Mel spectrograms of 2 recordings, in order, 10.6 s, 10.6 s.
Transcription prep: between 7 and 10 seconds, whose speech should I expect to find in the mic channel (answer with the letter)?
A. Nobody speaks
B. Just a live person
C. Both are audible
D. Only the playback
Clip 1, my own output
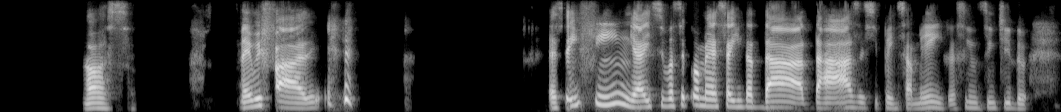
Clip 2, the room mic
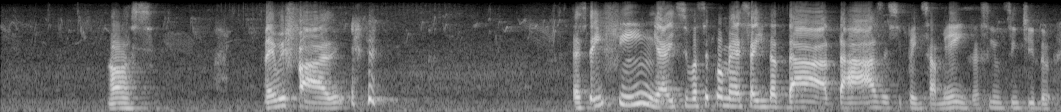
D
